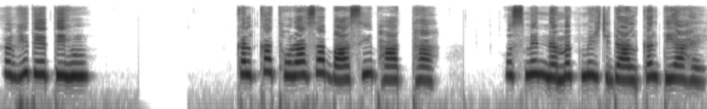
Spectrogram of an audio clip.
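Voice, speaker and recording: A woman playing a naive, gentle, long-suffering young village wife in an animated moral story, meek and plaintive. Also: extremely high pitch, slow, no echo, studio quality, faint music behind.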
